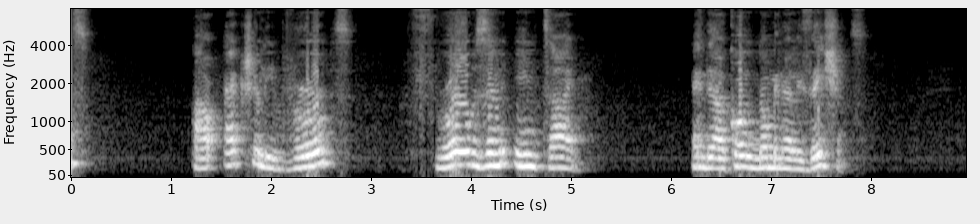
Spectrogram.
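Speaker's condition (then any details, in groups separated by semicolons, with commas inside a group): No condition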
